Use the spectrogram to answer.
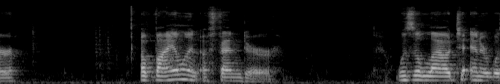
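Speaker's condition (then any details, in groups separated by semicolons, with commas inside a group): No condition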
